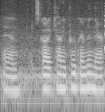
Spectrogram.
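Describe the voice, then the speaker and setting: A woman's voice: extremely low pitch, flat delivery, brisk. A woman giving casual hands-on commentary, thinking aloud in a matter-of-fact way, recorded in a basement. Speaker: hobbyist video creator. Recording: noisy camera recording in basement.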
